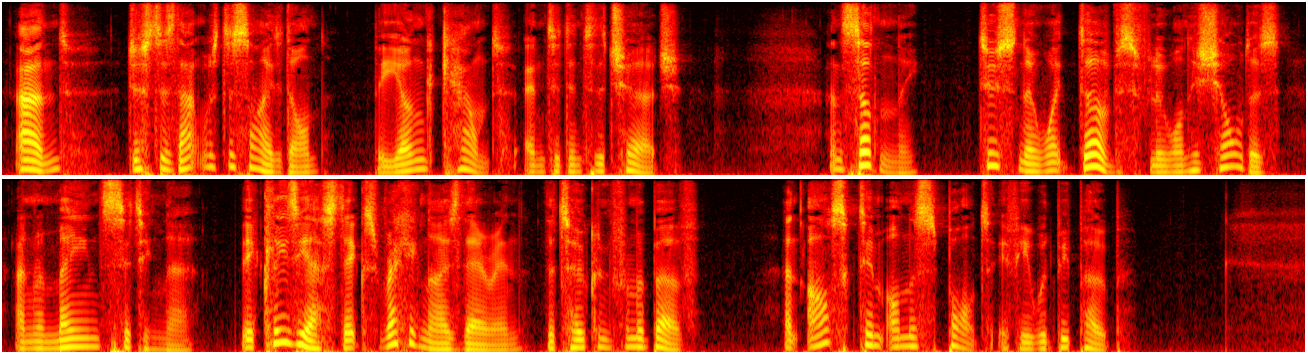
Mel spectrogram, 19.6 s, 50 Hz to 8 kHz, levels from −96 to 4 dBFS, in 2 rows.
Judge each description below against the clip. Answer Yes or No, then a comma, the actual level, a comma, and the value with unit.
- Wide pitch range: Yes, wide, 6.4 semitones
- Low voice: Yes, low, 130 Hz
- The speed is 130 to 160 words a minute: Yes, average, 145 wpm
